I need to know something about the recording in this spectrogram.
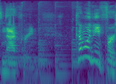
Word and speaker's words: Nacrene: It might not be pronounced... It might be pronounced Nacerene. But I think it's Nacrene.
